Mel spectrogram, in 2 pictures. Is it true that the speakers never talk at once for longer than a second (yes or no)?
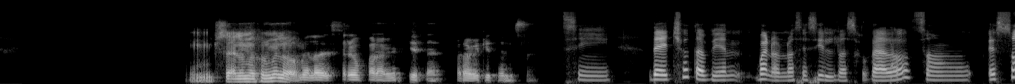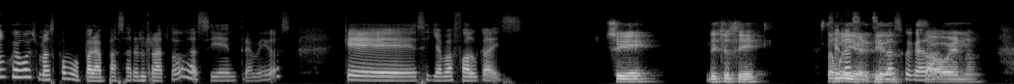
no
